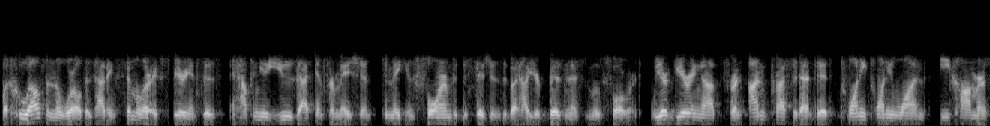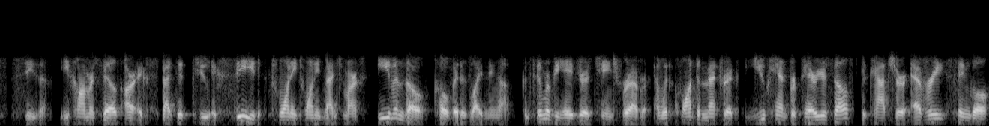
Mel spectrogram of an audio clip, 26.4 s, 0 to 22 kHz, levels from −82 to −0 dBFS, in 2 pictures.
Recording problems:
phone-call audio; poor line; nothing above 3 kHz

